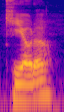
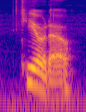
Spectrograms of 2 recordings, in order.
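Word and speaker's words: Chiodo: Kyoto. – Kyoto.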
